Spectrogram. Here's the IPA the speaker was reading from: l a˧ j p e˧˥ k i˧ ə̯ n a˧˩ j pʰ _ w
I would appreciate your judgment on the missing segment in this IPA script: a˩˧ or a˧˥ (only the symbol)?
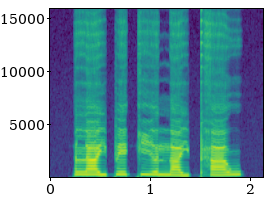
a˧˥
